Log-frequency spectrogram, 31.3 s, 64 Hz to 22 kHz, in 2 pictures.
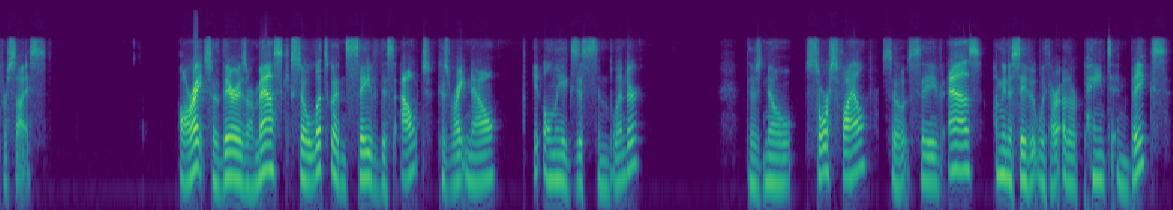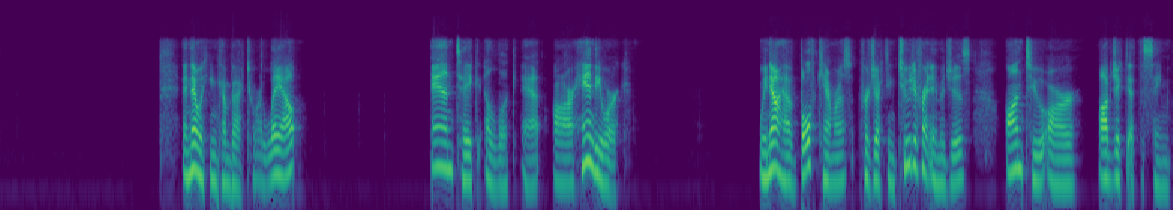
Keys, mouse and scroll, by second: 0.2 middle click, 0.4 shift+middle click, 0.8-2.4 middle drag, 2.5 shift+middle click, 7.0 n, 11.3 Escape, 11.6-13.1 drag, 16.2 click, 19.6 shift+middle click, 20.0 middle click, 20.5 middle click, 20.8-21.3 middle drag, 21.6 click, 22.9 KP_3, 23.2 KP_1, 24.1-24.6 middle drag, 25.0-25.6 middle drag, 25.9-26.3 middle drag, 26.5-26.8 middle drag, 27.1 middle drag, 27.7-28.5 middle drag, 29.2 middle click, 30.7 middle click.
